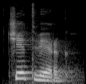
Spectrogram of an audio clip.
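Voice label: "четверг" Komi, female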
